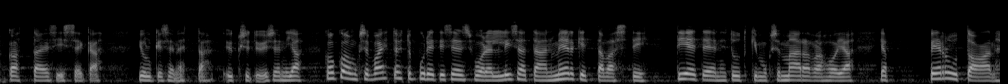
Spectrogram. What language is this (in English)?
Finnish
